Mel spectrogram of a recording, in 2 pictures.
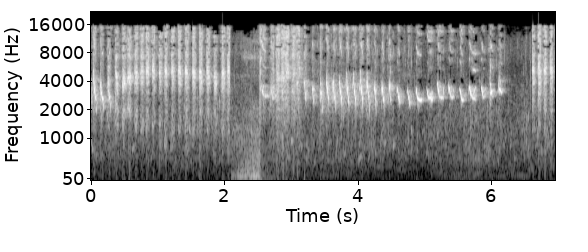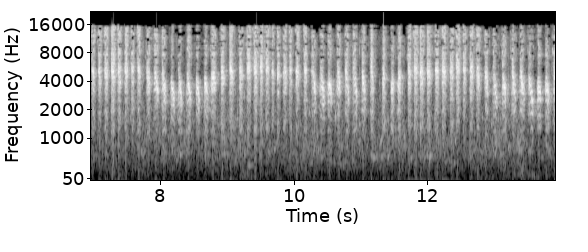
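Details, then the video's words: Small bird song meant to stir a white-rumped shama into singing: a long, fast, steady rattle of high ticking notes, broken once by a sweeping descending trill. "masteran burung kecil agar murai batu gacor"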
